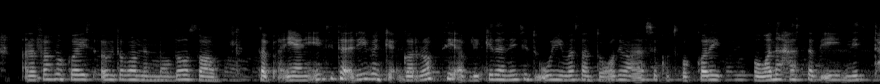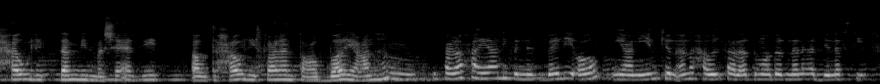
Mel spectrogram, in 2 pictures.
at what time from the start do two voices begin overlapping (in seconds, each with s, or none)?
none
